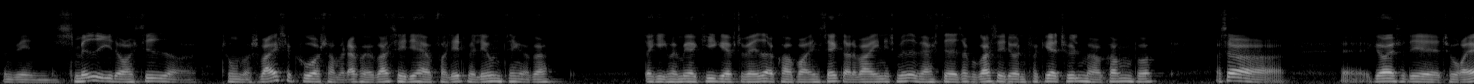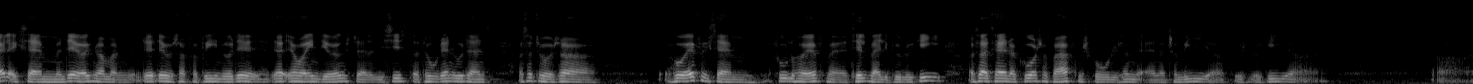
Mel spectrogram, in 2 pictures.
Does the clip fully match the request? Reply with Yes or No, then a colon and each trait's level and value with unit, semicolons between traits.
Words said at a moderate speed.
No: fast, 250 wpm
